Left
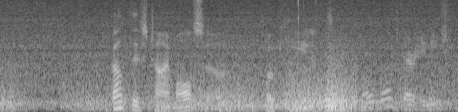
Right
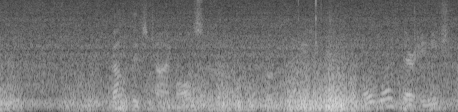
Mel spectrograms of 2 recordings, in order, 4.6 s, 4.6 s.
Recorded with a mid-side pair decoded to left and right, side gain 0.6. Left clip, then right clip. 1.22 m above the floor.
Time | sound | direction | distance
1.1 | a man speaking | 35° left | ?
3.6 | a man speaking | straight ahead | ?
